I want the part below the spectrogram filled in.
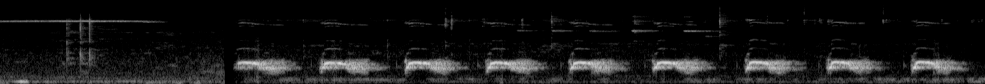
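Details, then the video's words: Local zebra dove, kantong semar type, in breeding condition, giving ngretek song: loud rounded coos repeated steadily about every second, nine in a row, after a faint high whistle-like tone at the start. "Perkutut lokal kantong semar ngretek"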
